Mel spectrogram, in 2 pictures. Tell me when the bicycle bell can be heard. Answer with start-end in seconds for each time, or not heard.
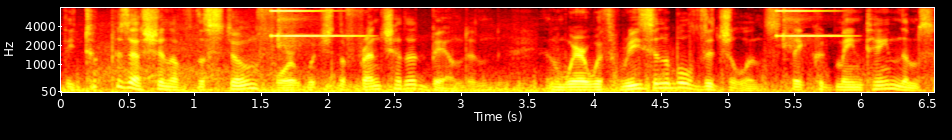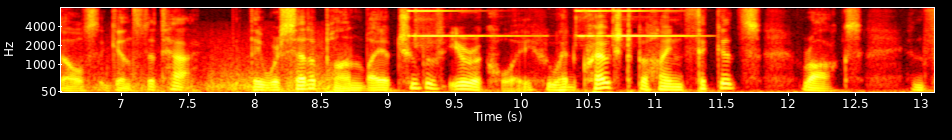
1.6-2.4, 5.3-6.0, 9.1-11.3.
